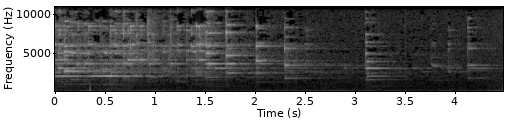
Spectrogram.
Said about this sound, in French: certains peinent à reconnaître comme musique la composition sonore de Marcel Duchamp que nous écoutons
